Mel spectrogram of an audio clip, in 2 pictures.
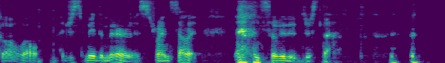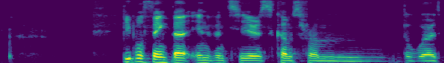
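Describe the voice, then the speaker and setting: A young man from Morocco, a woodworker, speaking thoughtfully in a documentary interview, with many pauses, fillers and restarts. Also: sits low, creaky, no echo. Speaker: woodworker and small business founder.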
